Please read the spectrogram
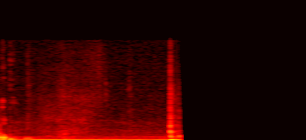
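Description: Faint room tone with a steady low hum from the narration recording, ending in a small click about one and a half seconds in, then dead silence.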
